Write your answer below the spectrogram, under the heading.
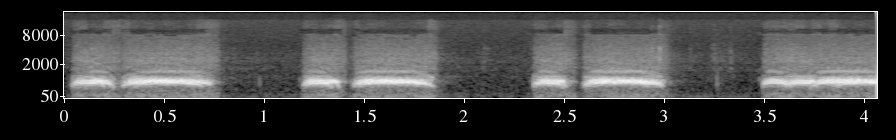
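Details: Spotted dove decoy for trapping wild birds, uttering four soft, low cooing phrases, each a quick first note run into a longer rolling coo, spaced by short silences.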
